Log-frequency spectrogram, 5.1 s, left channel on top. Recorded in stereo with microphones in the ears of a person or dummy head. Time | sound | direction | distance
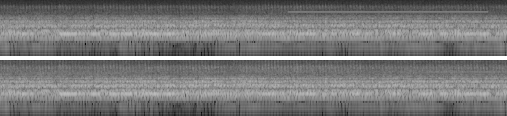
0.0 | a helicopter | 50° right (ahead or behind) | ?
